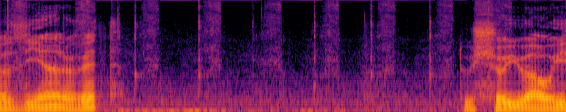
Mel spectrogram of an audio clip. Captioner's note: vegetable peeler slicing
